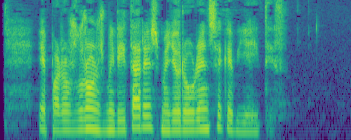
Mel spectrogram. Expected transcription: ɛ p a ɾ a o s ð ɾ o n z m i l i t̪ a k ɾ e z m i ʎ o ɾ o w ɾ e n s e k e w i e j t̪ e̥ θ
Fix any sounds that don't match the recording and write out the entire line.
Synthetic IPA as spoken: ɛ p a ɾ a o z ð ɾ o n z m i l i t̪ a ɾ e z m e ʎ o ɾ o w ɾ e n s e k e β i e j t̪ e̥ θ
